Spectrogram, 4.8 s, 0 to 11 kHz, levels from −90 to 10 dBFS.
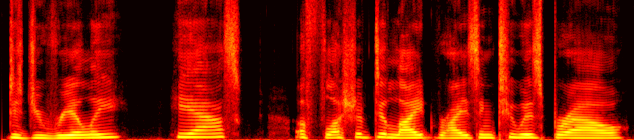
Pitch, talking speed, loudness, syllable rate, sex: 225 Hz, 165 wpm, -16 LUFS, 4.2 syllables/s, female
